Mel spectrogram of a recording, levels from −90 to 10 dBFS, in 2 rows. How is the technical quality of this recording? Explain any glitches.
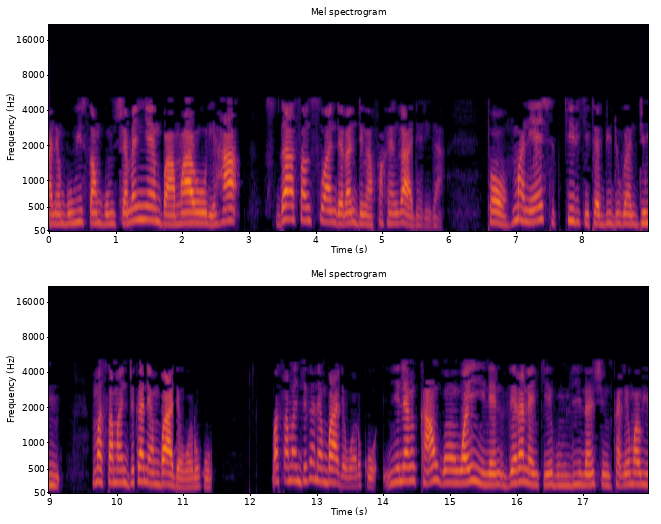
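The recording is heavily degraded throughout. The speech sounds watery and swirly, with a dull, muffled top and smeared consonant onsets, and nothing is present above 5 kHz. This is likely heavy MP3 compression at a very low bitrate, around 16 kbps. Starved of bits, the encoder cuts the treble at a fixed point and drops weaker frequency lines that flicker on and off between frames, producing the warbling texture and chirpy s sounds.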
